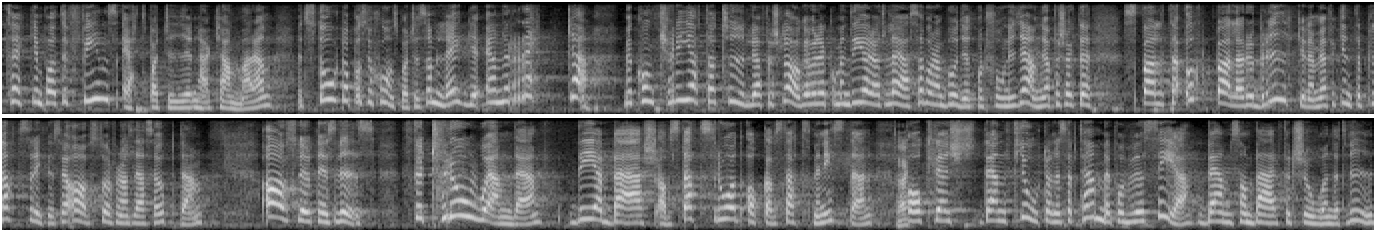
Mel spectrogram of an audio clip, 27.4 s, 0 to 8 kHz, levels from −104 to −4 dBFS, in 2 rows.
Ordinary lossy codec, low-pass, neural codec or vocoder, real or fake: none; 7.2 kHz; vocoder, 44.1 kHz, 128 mel bands, Pupu-Vocoder; fake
